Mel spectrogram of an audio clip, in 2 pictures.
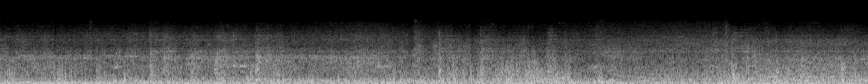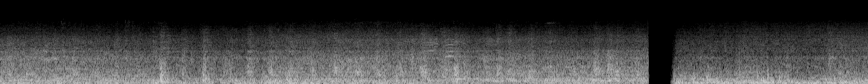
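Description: A train running along the track: a steady rumble that drops out for a moment near the end.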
